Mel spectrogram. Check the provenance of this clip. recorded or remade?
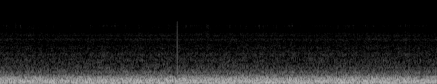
recorded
